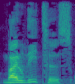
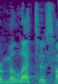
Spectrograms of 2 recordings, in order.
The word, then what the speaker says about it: Miletus: And so he's in that kind of mindset when the ship that he's riding sets port in a place called Miletus or Miletus, however you want to pronounce it.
